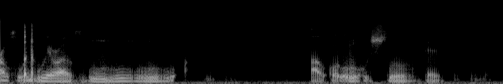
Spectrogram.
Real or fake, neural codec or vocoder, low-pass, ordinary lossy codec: fake; autoencoder, 22.05 kHz, a latent of 192 numbers a frame, VITS, trained on many speakers; 7.2 kHz; Opus, 32 kbps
